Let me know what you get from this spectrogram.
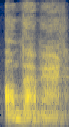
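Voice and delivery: low, growled Batman impression. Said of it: "repeat back to us in the voice".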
